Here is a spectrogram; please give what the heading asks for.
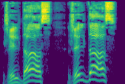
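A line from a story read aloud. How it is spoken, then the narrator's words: Repeated shouting. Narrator (Russian): Дядюшка Антифер снова закричал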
